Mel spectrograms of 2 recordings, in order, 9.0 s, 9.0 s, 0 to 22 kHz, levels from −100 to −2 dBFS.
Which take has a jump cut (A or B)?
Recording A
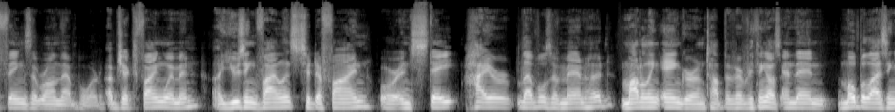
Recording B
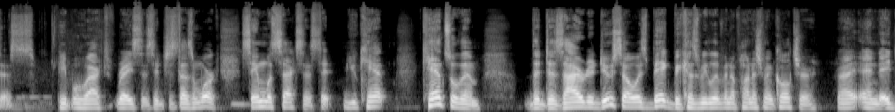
A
